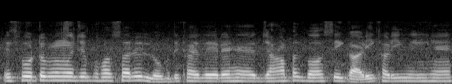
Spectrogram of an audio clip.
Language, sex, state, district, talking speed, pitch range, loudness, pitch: Hindi, male, Madhya Pradesh, Katni, 250 wpm, 150-175 Hz, -14 LUFS, 155 Hz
